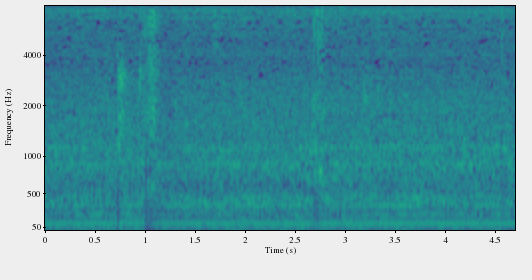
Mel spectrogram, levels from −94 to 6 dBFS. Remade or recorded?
remade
